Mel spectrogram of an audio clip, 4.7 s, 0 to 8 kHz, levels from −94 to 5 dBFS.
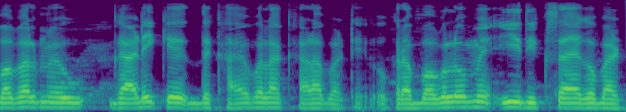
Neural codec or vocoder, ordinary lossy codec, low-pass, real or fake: none; none; 7.2 kHz; real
